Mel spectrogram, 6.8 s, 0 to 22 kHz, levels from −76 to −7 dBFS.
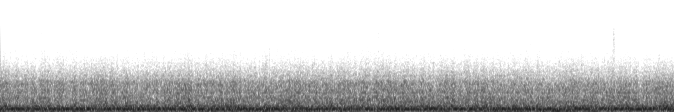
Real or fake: real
